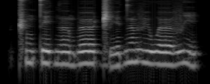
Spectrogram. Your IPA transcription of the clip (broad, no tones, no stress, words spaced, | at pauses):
ǁũt̪e ɡə̃ːbœːɡ͡ǁe d̪œ̃vywœːvi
